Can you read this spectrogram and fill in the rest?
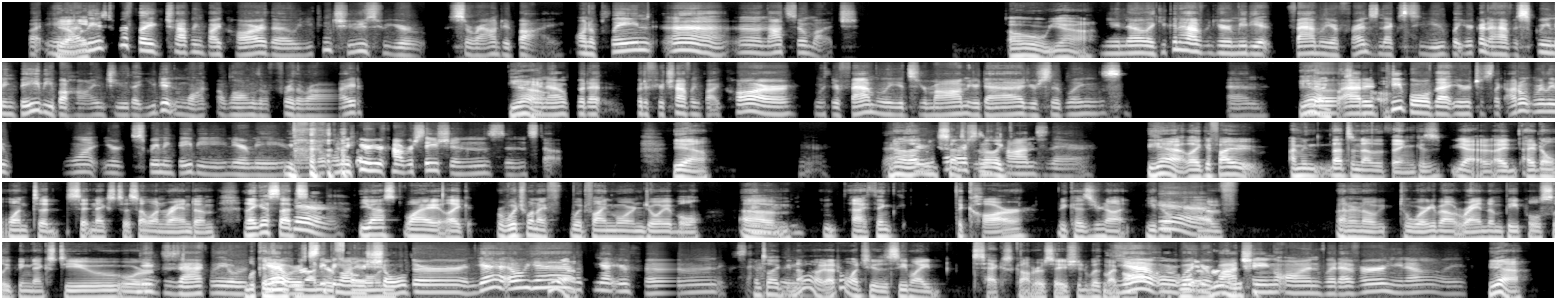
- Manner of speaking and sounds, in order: laugh; other background noise; laughing while speaking: "hear"; chuckle
- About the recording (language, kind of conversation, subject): English, unstructured, How do you decide which mode of travel is best for different types of trips?
- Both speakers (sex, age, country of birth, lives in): female, 40-44, United States, United States; male, 25-29, United States, United States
